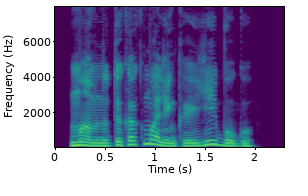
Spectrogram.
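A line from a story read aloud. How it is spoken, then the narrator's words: Insistent, persistent. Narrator (Russian): не унимается мой новоиспеченный родственник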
